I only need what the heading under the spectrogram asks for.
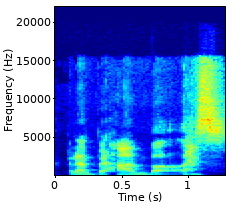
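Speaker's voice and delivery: quiet, soft-spoken Texas accent. Co-host jokes after mixing up two names, speaking as James Corden in a Texas accent. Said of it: "That's a Texas accent".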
